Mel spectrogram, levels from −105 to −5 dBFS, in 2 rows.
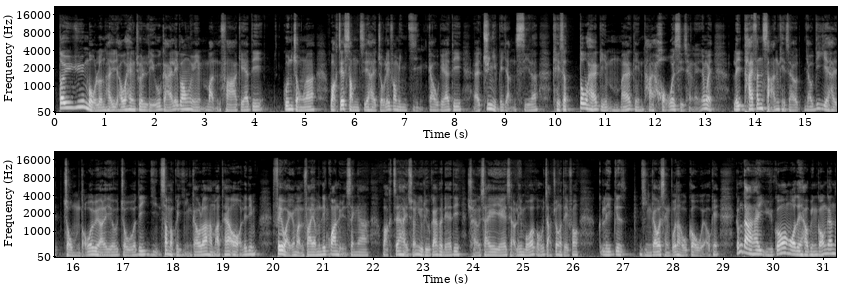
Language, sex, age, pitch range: Chinese, male, 20-39, 110-135 Hz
